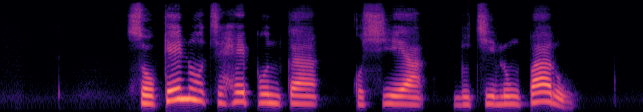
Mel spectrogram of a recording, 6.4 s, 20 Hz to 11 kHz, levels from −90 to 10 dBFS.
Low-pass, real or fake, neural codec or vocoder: 9.9 kHz; fake; autoencoder, 48 kHz, 32 numbers a frame, DAC-VAE, trained on Japanese speech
